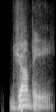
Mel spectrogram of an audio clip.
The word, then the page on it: jumpy: American English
